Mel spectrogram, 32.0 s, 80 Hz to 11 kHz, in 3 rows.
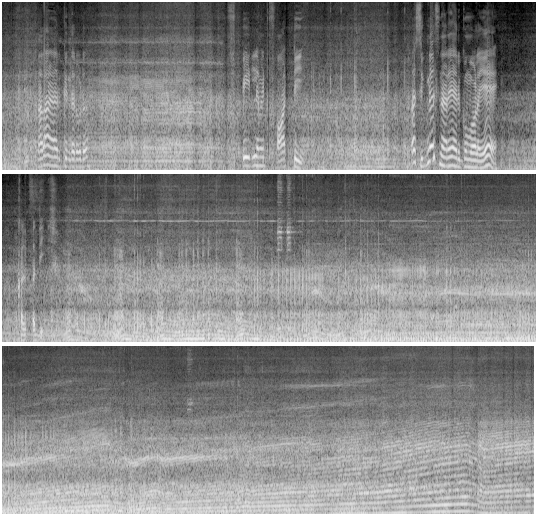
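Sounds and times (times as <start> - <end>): two-stroke motorcycle engine: 11.8 - 32.0.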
